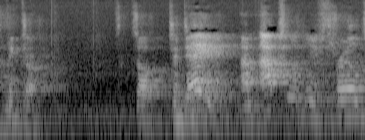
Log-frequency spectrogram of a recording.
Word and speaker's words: VCTR: which is the data GD vctr pronounced Victor so today I'm absolutely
